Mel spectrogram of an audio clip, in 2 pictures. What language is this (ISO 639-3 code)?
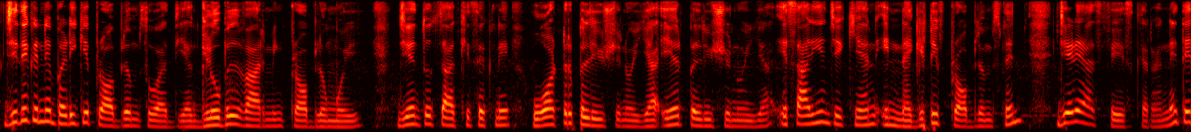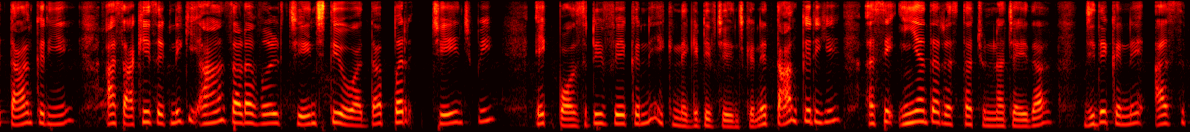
doi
